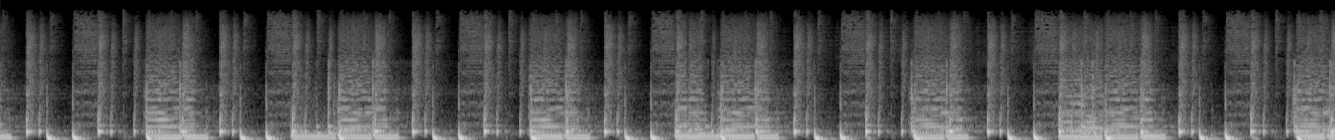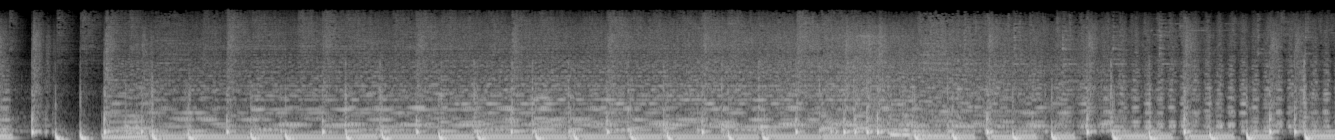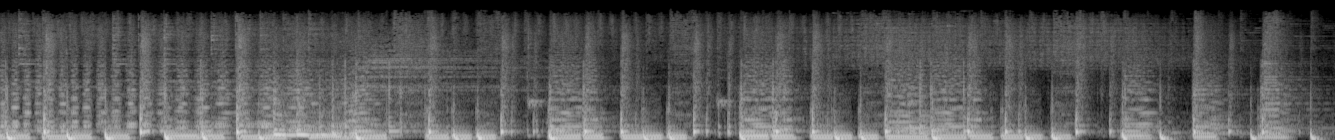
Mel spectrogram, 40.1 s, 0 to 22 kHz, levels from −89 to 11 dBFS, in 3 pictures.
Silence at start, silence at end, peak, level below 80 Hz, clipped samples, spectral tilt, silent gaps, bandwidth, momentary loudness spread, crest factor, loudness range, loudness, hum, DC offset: 0 s; 0.1 s; 0 dBFS; -20 dBFS; under 0.1%; -6.5 dB/octave; none; 15.5 kHz; 6 LU; 14 dB; 3 LU; -17 LUFS; none; under 0.1%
